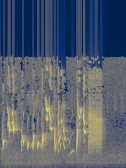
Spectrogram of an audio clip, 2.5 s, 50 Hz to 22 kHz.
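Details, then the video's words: European goldfinch song: a rapid run of bright, tinkling high twitters and chirps, ending in a harsh buzzy note. "Vukadinov pjev 1, grdelin, chardonneret,goldfinches,el jilguero"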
